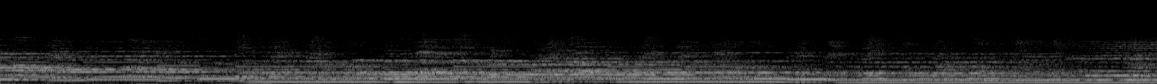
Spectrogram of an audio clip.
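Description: Background choral music: voices hold slow, sustained chords over a deep bass note that comes in about two and a half seconds in and steps lower about eight seconds in.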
